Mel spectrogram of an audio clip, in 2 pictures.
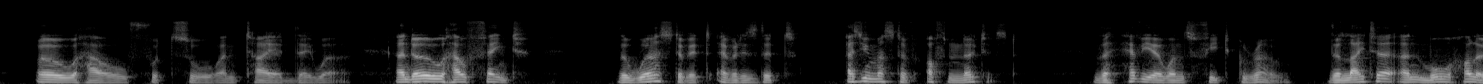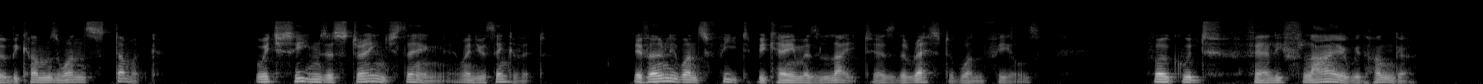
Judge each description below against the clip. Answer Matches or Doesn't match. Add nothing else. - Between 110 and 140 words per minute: Matches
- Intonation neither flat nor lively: Matches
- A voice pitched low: Matches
